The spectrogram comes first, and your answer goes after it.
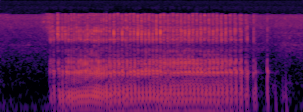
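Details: A sleeping pug snores indoors: a rough, low, rattling snore lasting about two seconds, with rapid fluttering pulses throughout, then fading into a few soft snuffles.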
